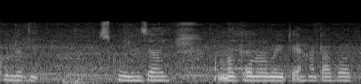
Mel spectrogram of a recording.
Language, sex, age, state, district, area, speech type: Bengali, female, 45-60, West Bengal, Purba Bardhaman, rural, spontaneous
